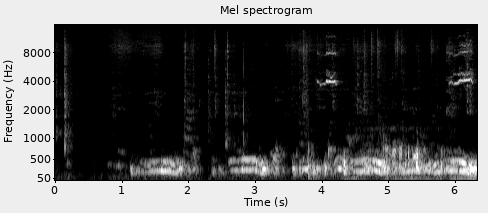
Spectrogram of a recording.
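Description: Domestic pigeons cooing: after a brief hush, several low, overlapping coos rolling up and down in pitch, starting about a second in and continuing.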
